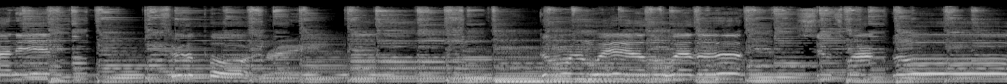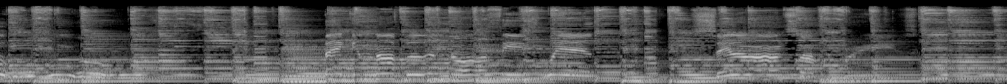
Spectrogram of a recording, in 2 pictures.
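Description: Instrumental break in an acoustic folk-rock song cover: steadily strummed acoustic guitar with a lead melody that bends and wavers in pitch above it.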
